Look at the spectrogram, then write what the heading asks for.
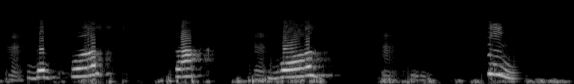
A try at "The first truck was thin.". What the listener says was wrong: Thin. Good.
